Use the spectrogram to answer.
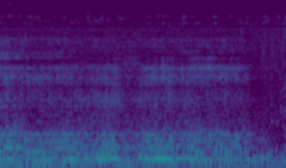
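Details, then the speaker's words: Low, droning, rattly snoring rising and falling with sleep breaths, acted by an adult for a comedy skit rather than real sleep snoring. "Oh, well, I mean, do you think you could keep the snoring down a little bit tonight?"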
